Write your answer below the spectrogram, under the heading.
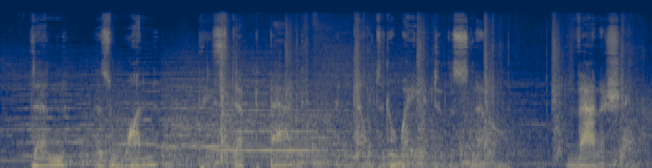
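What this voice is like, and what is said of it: Usual voice. Nothing is said of it.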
